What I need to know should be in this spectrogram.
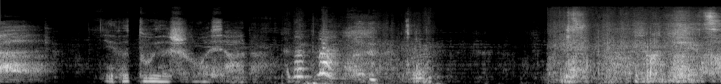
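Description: A middle-aged man speaks tensely and angrily, close by.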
